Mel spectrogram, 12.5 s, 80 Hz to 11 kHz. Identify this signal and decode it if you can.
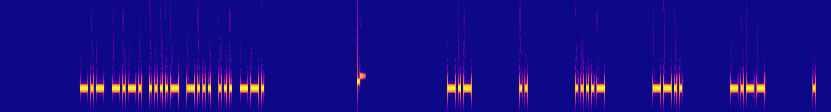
Morse code, heard as a keyed tone, about 30 wpm, spaced as for 15 wpm, 700 Hz. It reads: KC4BSG KI4ZYE
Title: USA Call Signs - 6 Characters - 6x Character Spacing - 30wpm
